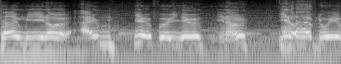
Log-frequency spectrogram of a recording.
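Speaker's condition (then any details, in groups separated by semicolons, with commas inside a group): Cerebral palsy; from birth, premature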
